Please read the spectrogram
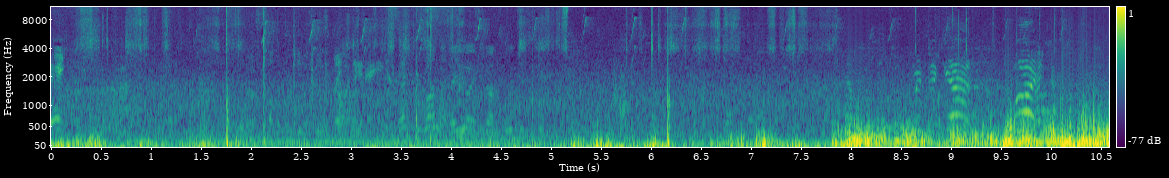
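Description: Faint, distant shouts and calls from footballers during a training game, with a few sharp thuds of a football being kicked.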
